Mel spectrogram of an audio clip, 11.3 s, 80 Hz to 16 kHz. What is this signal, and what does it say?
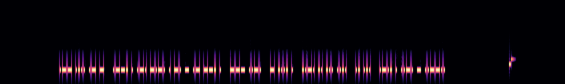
Morse code, heard as a keyed tone, about 44 wpm, 700 Hz. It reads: WHAT PERCENTAGE OF THE FISH IS LEFT?
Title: Sentences from Top 1300 Words 45wpm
